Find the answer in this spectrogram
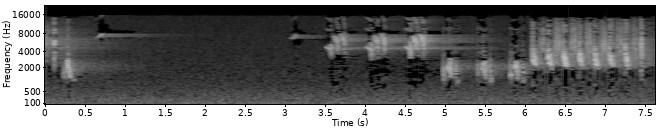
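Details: Singing thrush nightingale: high thin whistles, then a harsh clicking passage that builds into a fast, loud rattling series of staccato notes.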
